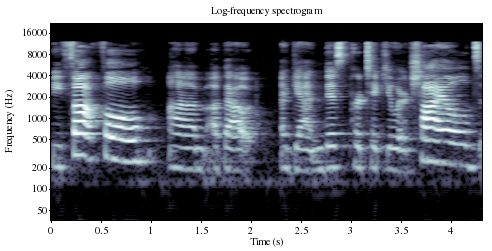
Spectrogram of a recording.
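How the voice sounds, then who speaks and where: A woman speaks at a fairly high pitch. Audible echo from the room surrounds her voice. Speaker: program coordinator. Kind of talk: tutorial.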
